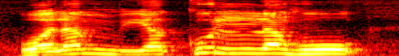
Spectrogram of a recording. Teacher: دیکھیں یہاں نون کی کوئی آواز نہیں ہے، نون بالکل سائلنٹ ہو چکا ہے یہاں پر، تو یہ مکمل ادغام ہو گیا، اس لیے اس کا نام ہے ادغام تام۔ نون ساکن کے بعد لام ہے تو یہاں پر ادغام تام ہو گیا ہے، نون کی آواز بالکل ختم ہو گئی۔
